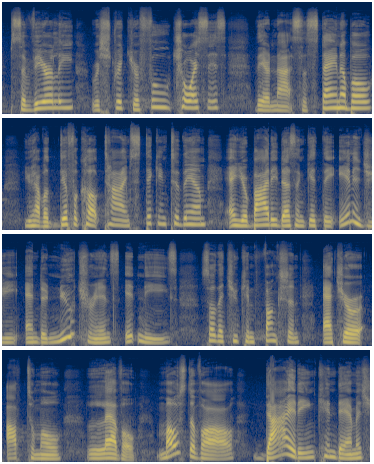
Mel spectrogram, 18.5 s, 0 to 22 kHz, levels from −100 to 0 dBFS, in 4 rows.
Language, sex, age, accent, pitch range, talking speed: English, female, 50-69, American, 155-210 Hz, 140 wpm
